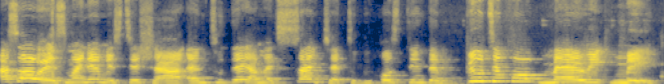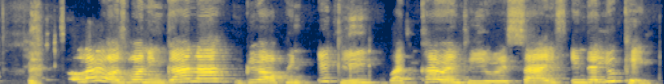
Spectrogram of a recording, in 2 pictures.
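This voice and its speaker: A woman's voice: sits high, animated, unhurried, low-quality recording. A woman hosting an interview series over a video call, upbeat and eager. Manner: upbeat, eager, with warm laughter. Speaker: host.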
